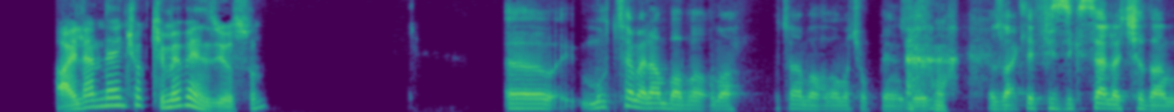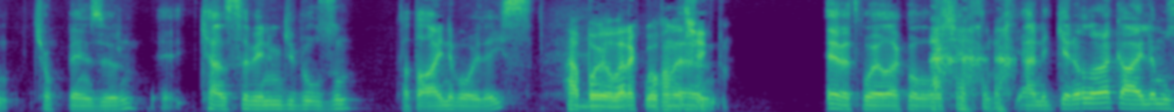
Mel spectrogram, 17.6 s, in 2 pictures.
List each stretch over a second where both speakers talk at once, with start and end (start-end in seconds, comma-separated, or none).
none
